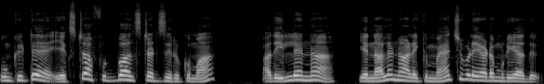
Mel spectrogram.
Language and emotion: Tamil, sad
